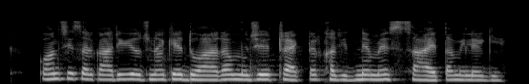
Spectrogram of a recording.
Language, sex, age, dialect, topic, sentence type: Hindi, female, 18-24, Marwari Dhudhari, agriculture, question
